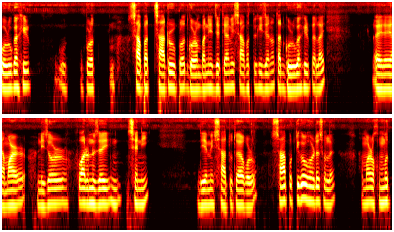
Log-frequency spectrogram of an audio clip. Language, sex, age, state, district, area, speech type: Assamese, male, 18-30, Assam, Darrang, rural, spontaneous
